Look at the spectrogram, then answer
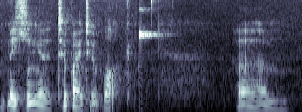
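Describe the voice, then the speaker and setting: Speech comes at a fairly slow pace, with noticeable background noise present. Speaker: speedcubing tutorial youtuber. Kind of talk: tutorial. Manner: hesitant, many fillers.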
